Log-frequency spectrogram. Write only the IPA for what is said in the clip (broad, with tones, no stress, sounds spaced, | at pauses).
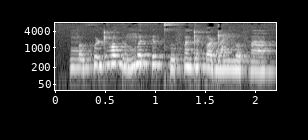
ŋ ɔ˩ xʷ ɐ˧ ɖʱ ɔ˥ ɡ ɐ˩ ŋʷ ɛ˥ θ ɨ˧ kʷʰ ɐ˩ f ã˧ ɖ ɐ˧ ɠ ɔ˩ ɖ a˩ ŋ o˩ f ã˩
